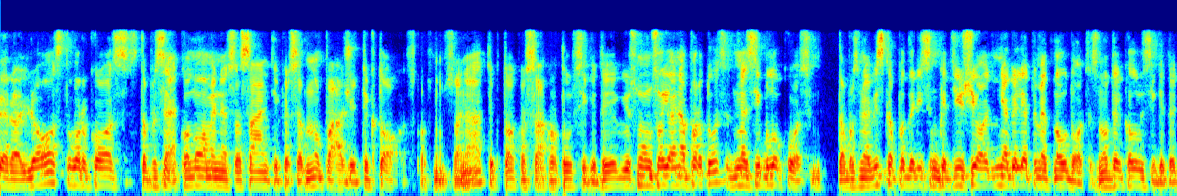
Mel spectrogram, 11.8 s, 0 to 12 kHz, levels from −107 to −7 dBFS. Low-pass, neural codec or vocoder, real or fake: 7.2 kHz; none; real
